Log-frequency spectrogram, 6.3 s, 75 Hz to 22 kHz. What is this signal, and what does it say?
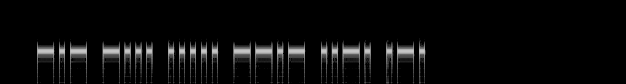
Morse code, heard as a keyed tone, about 22 wpm, 700 Hz. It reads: KB5QFR
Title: USA Call Signs - 6 Characters - Repeated 3x - 22wpm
